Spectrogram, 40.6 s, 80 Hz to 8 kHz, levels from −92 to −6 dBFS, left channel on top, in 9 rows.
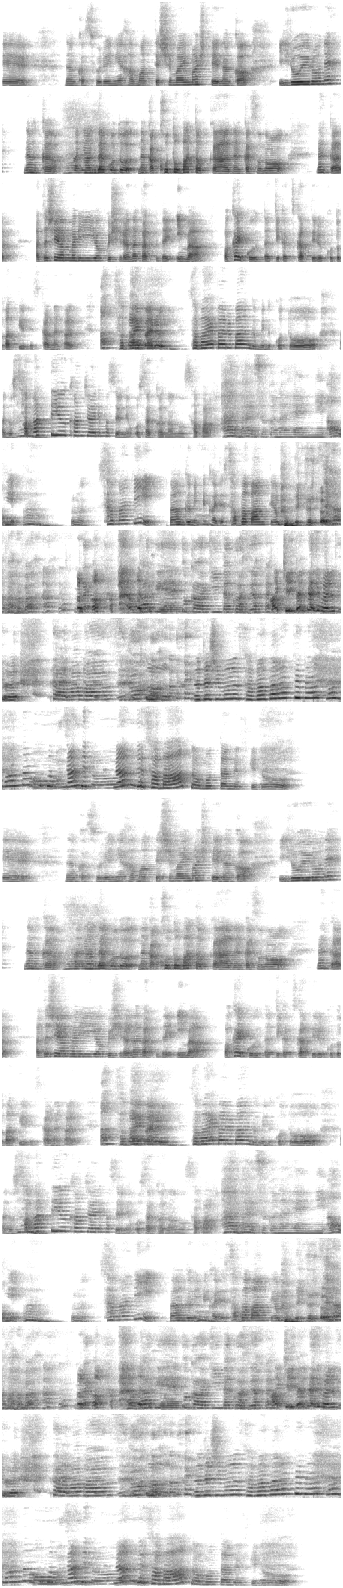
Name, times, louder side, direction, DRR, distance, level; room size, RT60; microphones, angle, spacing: voice 1, 0.0-4.5 4.8-8.4 8.7-9.1 9.5-11.7 12.0-14.5 15.1-15.8 16.1-20.9 22.6-22.8 23.5-27.0 28.1-29.1 30.7-31.9 32.4-32.5 33.2-33.9 34.2-37.3 37.7-40.0, left 6 dB, 75° left, 5 dB, 0.4 m, -33 dB
voice 2, 5.3-6.0 14.9-15.9 18.3-18.6 21.0-23.3 25.2-25.5 26.9-28.3 28.8-31.1 31.6-34.2 35.8-38.0 39.6-40.0, equal, 35° left, 0 dB, 1.0 m, -39 dB
3.4 x 2.7 x 3.6 m, 0.38 s
head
